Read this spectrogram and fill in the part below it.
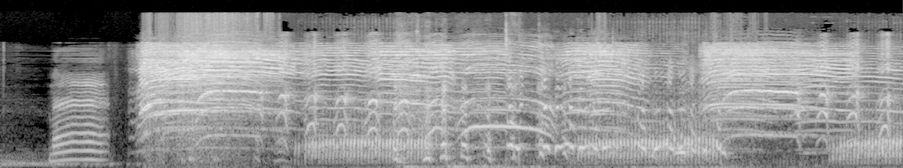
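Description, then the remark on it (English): Several goats bleat loudly and almost continuously, overlapping cries with wavering pitch, joined by higher squawking calls from a parrot and a cat purring; a low rumble runs faintly underneath. “That's how the cat purring, the goats, and the parrot at the same parrot. Time.”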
